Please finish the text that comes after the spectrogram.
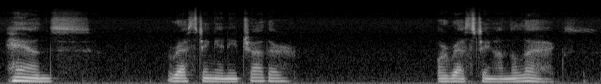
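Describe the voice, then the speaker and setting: Woman leading a guided meditation, really slow and calm, soft kinda breathy voice, lots of pauses. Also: a bass voice, poor audio. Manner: calm, unhurried, short phrases with long pauses. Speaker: meditation teacher.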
